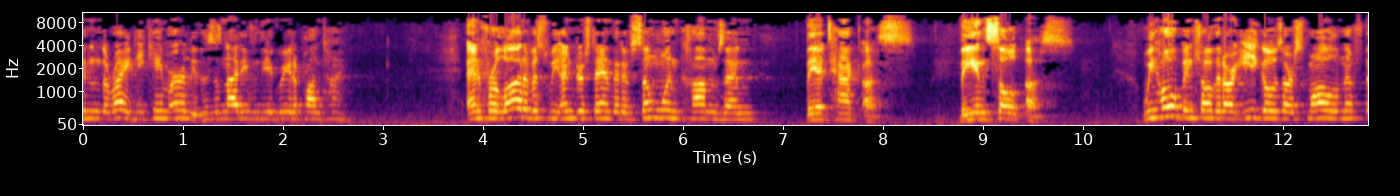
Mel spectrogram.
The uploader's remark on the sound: Delivered 8/23/2019 Islamic Center of Coppell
